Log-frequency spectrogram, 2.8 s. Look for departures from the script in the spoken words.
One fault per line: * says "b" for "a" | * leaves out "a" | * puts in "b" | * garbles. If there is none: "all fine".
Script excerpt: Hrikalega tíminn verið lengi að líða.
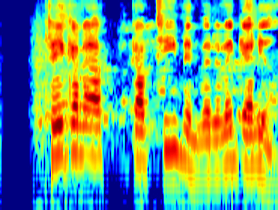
* puts in "gat"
